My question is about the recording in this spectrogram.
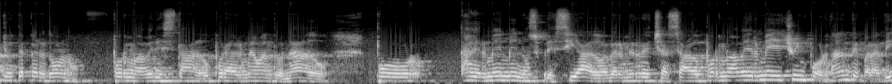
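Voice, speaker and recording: High-voiced pastor man in his forties. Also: a little hiss or hum. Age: 40s. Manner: conversational, self-deprecating, asks the congregation to answer. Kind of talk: sermon. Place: church hall. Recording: echoey church hall.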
